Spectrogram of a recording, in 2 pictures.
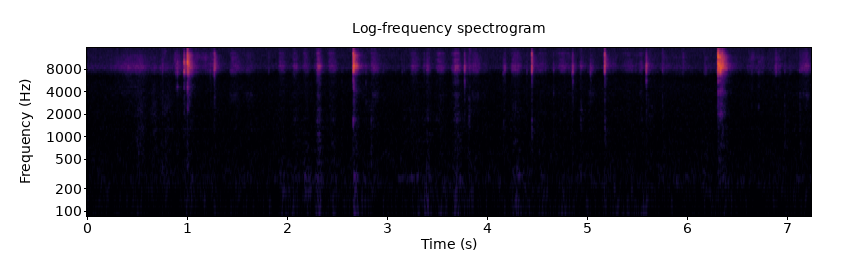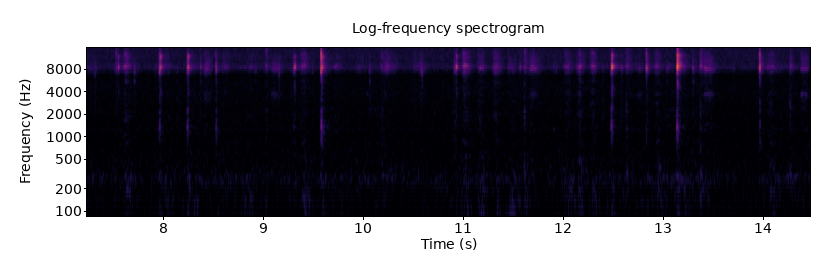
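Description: A hand with long nails writes small text with a pen along the edge of a page in an open paper notebook, scratching on the paper. The quiet, bright scratching comes as a string of short, sharp ticks and strokes at an uneven pace, with very little low end and almost no ring after each one.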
